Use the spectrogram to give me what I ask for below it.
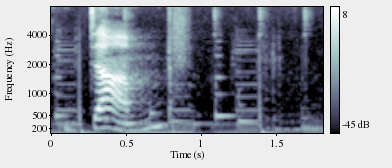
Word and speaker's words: dumb: this though is that there are some words where the B does not change the vowel sound you find this in the words dumb limb and lamb again the reason that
